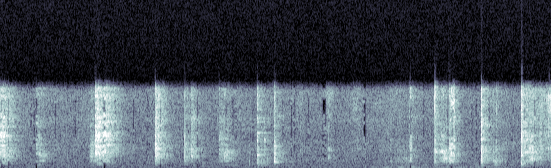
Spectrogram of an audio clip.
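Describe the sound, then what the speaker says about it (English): A spoon scrapes and taps through sooji halwa in a pan, irregular clinks and short scraping strokes repeating at close range with no talk. "Please continue mixing this mixture."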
